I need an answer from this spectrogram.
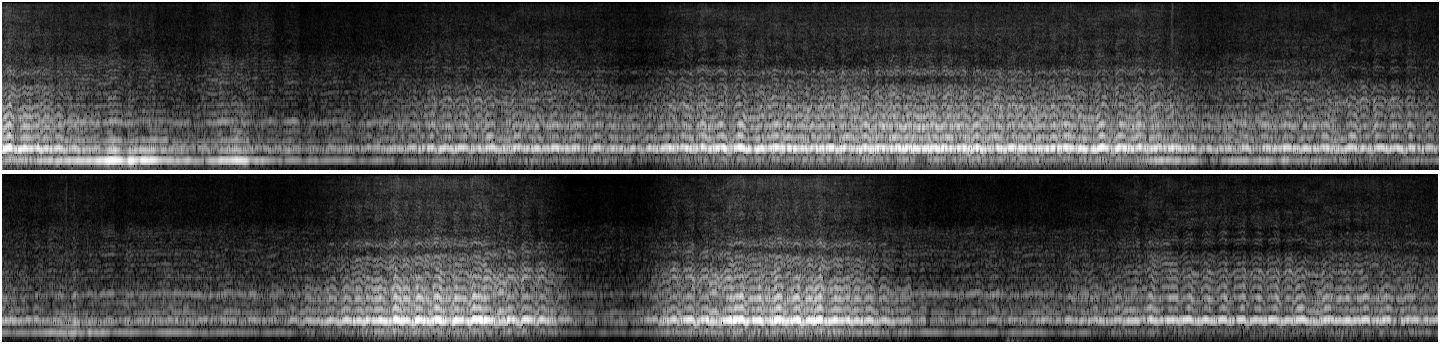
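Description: Houseflies buzzing in flight, a steady droning hum that swells louder and fades as they pass, dropping away briefly about twenty seconds in.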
